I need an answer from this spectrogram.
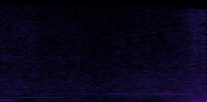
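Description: A held music chord fades out in the first second, then a low rushing whoosh swells up near the end.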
